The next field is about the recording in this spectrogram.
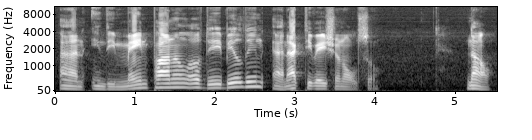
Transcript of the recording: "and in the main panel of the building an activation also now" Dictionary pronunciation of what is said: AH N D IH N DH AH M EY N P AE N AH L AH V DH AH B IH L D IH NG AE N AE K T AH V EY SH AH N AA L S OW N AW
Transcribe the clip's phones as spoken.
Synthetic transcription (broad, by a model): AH N IH N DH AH M EY N P AE N AH L AH V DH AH B IH L D IH NG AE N AE K T AH V EY SH AH N AA L S OW N AW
